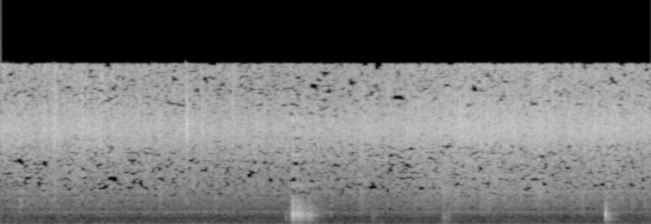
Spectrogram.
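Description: Mushrooms sautéing in a pan give a steady, close sizzle and hiss, broken by a few sharp clacks of stirring, with no talking.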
